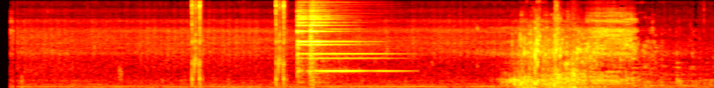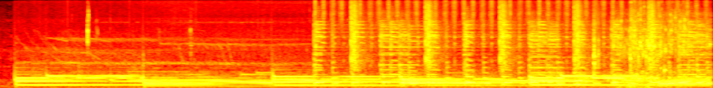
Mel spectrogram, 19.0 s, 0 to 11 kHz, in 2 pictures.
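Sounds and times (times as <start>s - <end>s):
metallic clang ringing: 4.0s - 5.6s
noisy rush: 9.6s - 19.0s.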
